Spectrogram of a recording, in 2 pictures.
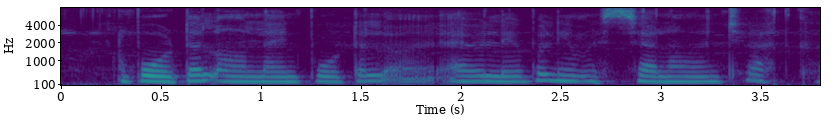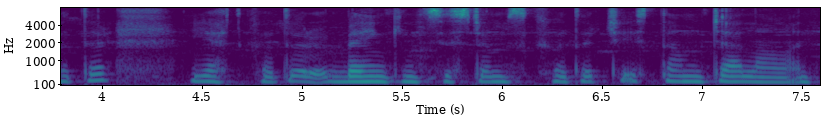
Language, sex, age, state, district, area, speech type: Kashmiri, female, 18-30, Jammu and Kashmir, Kupwara, rural, spontaneous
